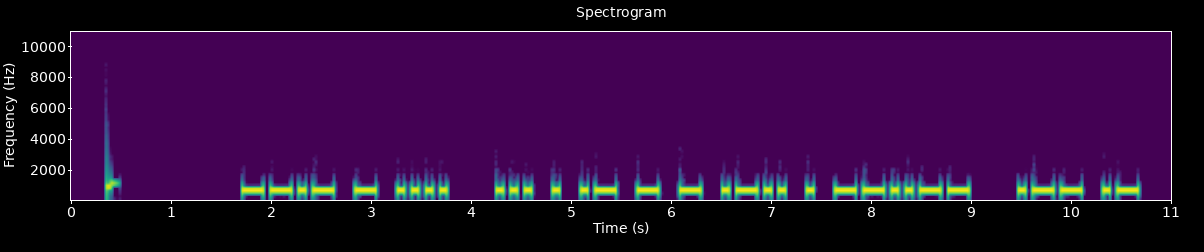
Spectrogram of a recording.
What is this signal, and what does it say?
Morse code, heard as a keyed tone, about 17 wpm, 700 Hz. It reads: QTH SEATTLE, WA
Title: Practice QSO - Exchange 1 - Beginning - 17wpm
